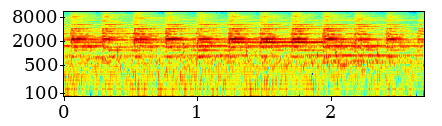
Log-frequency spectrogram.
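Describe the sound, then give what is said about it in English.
The Wall Street stock market closing bell, a loud electric bell, rings continuously for a few seconds, its bright metallic clang pulsing in a quick, steady rhythm with no voices over it. “Hey, man, let's hit the closing bell.”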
